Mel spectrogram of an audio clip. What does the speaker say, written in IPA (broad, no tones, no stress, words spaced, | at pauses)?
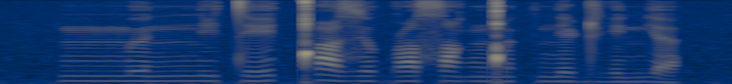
mːɵnːi teǃɑzɵ ɡʷɛsˤaŋ͡ǃɵk neɖʱemʲa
